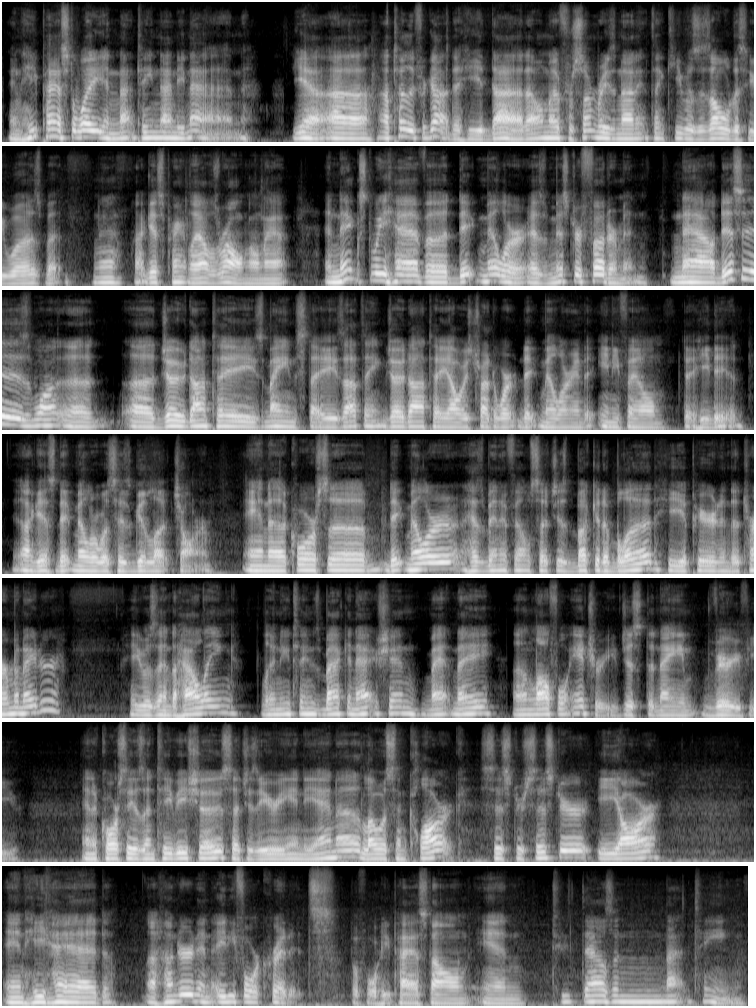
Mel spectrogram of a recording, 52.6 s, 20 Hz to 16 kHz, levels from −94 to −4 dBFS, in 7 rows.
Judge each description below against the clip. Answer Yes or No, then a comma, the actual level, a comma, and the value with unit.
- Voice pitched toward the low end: Yes, low, 130 Hz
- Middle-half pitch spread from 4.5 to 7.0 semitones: No, average, 3.8 semitones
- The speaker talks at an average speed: Yes, average, 175 wpm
